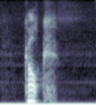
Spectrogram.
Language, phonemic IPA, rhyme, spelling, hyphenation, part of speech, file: Dutch, /kɑlk/, -ɑlk, kalk, kalk, noun / verb, Nl-kalk.ogg
- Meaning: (noun) lime (mineral); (verb) inflection of kalken: 1. first-person singular present indicative 2. second-person singular present indicative 3. imperative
